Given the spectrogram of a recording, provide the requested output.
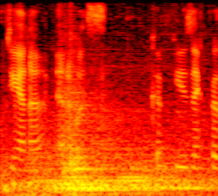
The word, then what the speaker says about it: Deanna: is it pronounced deanna because i went to school with this girl who spelled it d-e-a-n-n-a and her name was pronounced dina and mine was diana and it was confusing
